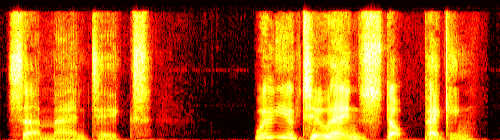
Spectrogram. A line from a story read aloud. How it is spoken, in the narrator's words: Alexander snaps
